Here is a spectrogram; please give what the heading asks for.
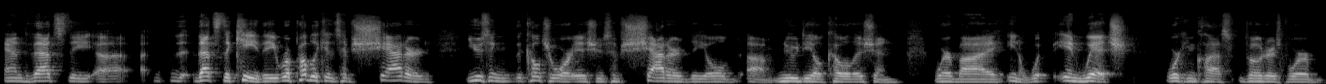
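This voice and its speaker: An American man from Kansas talking as an interview guest, animated and emphatic, often repeating his words as he explains. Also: mid-range voice, a little slow. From Kansas, United States. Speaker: guest author and historian. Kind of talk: conversational interview.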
